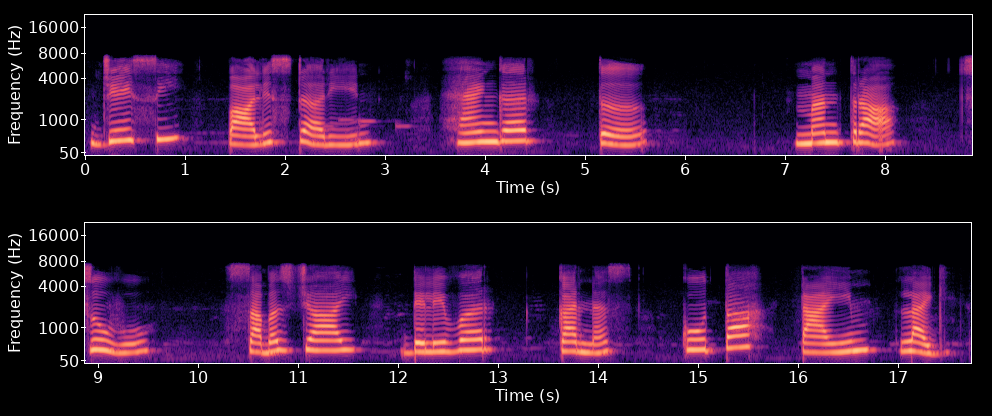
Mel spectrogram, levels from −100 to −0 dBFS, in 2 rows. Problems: background sounds at intervals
